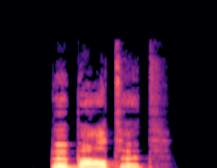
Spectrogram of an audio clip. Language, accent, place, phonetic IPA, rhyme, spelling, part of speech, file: German, Germany, Berlin, [bəˈbaːɐ̯tət], -aːɐ̯tət, bebartet, adjective, De-bebartet.ogg
- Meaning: bearded (wearing a beard)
